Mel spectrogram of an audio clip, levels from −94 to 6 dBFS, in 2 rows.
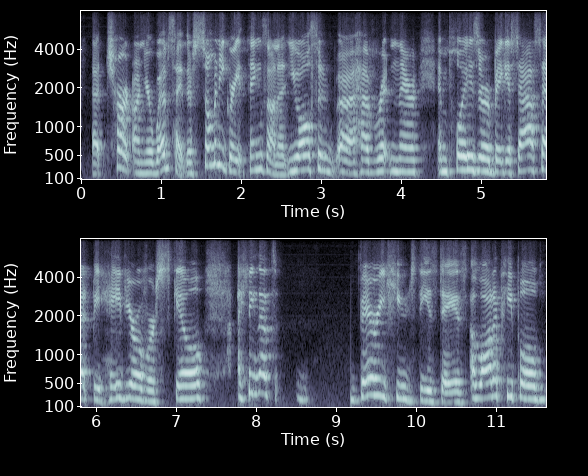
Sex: female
